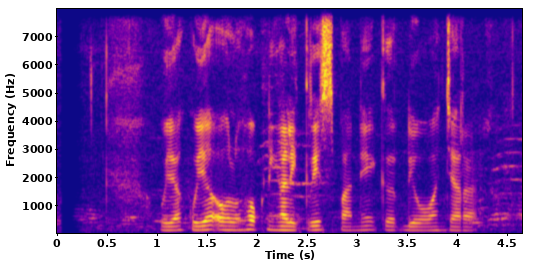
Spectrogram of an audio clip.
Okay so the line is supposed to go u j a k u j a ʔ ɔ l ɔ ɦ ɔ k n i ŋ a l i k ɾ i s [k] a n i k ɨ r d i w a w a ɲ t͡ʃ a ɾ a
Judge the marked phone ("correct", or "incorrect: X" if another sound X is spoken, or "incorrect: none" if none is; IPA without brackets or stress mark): incorrect: p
